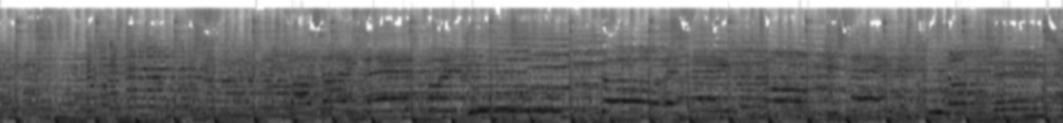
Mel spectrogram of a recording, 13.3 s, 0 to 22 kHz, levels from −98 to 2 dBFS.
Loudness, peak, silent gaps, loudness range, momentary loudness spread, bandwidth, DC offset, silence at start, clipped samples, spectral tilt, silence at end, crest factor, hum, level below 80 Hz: -10 LUFS; 0 dBFS; none; 1 LU; 3 LU; 16 kHz; under 0.1%; 0 s; under 0.1%; -4.5 dB/octave; 0 s; 10 dB; none; -22 dBFS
